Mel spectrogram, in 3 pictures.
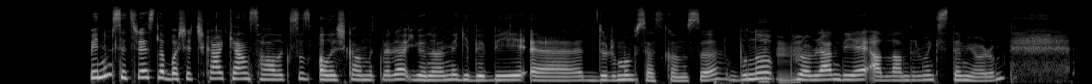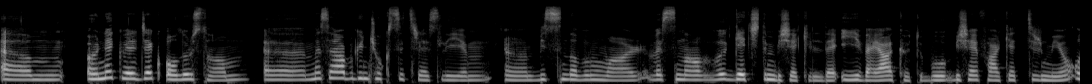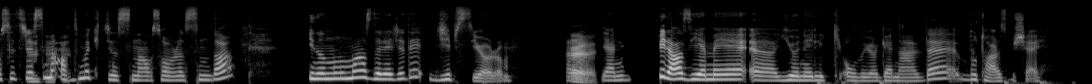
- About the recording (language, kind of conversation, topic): Turkish, advice, Stresle başa çıkarken sağlıksız alışkanlıklara neden yöneliyorum?
- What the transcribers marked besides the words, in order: tapping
